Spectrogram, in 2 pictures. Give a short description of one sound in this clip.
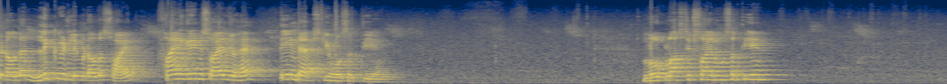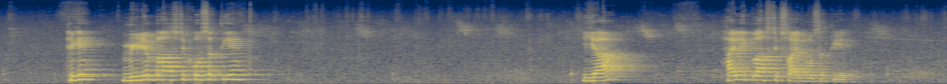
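A young man speaks calmly and clearly, close to the microphone.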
